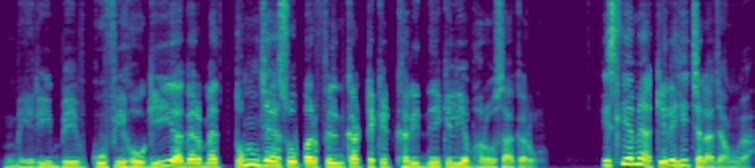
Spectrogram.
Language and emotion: Hindi, disgusted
